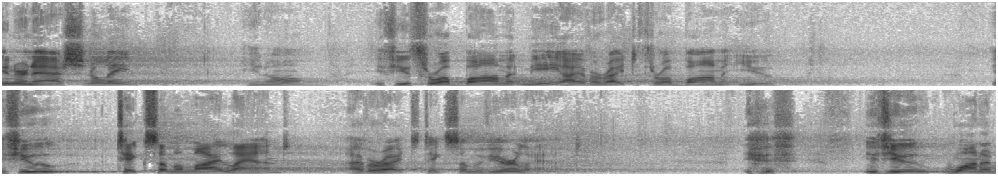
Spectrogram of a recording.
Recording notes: Homily delivered to the Saint Francis Assisi Catholic Community in Cuenca, Ecuador, Iglesia de San Francisco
